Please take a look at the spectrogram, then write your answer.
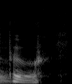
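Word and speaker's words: Pugh: Is it pronounced Poog or Pug? Florence Pug? Florence Pooh. Pooh.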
